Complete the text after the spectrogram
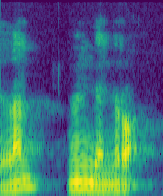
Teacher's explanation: Jadi kita mengucapkannya dengan menyentuh lidah di langit-langit gusi, di langit-langit mulut. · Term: depan lidah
